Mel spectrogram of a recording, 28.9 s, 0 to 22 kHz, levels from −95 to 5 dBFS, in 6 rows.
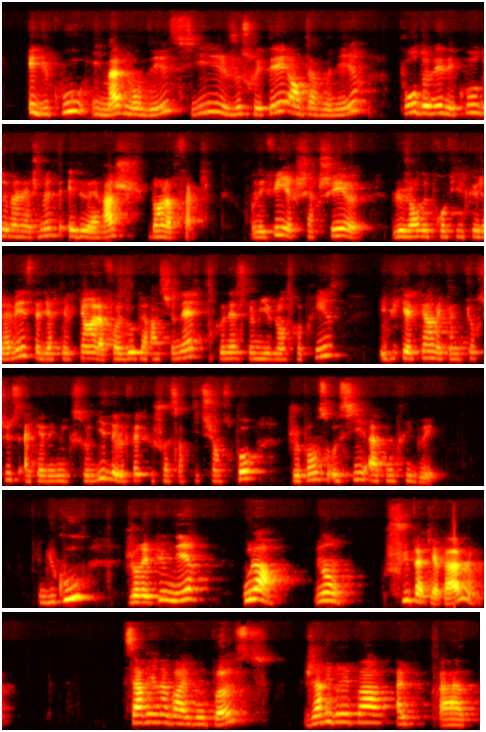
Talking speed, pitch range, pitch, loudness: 190 wpm, 195-280 Hz, 220 Hz, -24 LUFS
